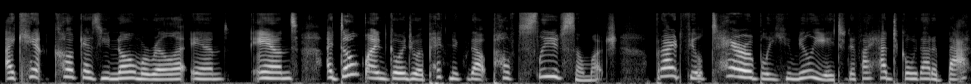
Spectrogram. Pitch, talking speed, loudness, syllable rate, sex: 275 Hz, 200 wpm, -18 LUFS, 5.5 syllables/s, female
